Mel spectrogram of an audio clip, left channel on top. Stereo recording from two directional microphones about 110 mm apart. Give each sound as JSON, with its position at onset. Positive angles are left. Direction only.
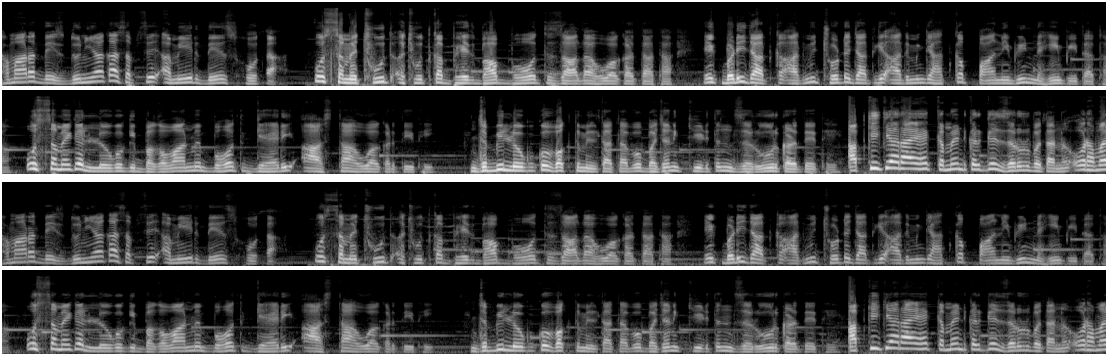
{"t": 0.0, "sound": "speech", "side_deg": 60}
{"t": 2.5, "sound": "speech", "side_deg": 90}
{"t": 10.4, "sound": "speech", "side_deg": 60}
{"t": 11.2, "sound": "speech", "side_deg": 30}
{"t": 15.8, "sound": "speech", "side_deg": 50}
{"t": 16.2, "sound": "speech", "side_deg": 30}
{"t": 18.9, "sound": "speech", "side_deg": 50}
{"t": 19.7, "sound": "speech", "side_deg": 30}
